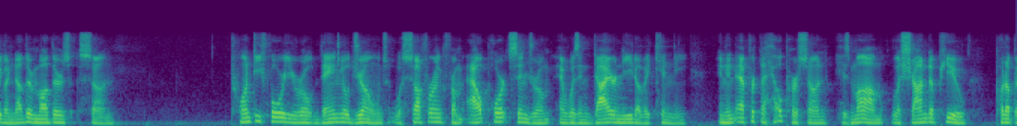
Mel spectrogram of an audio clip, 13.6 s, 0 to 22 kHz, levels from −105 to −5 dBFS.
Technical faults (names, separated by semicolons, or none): none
